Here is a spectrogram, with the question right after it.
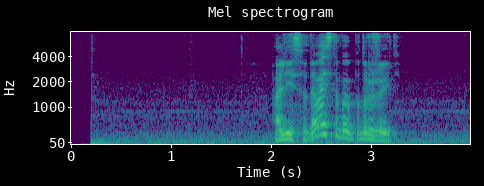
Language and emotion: Russian, positive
